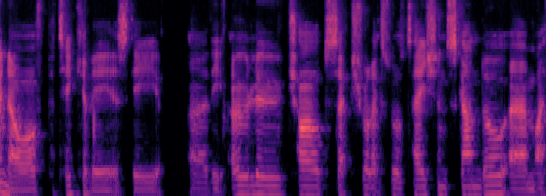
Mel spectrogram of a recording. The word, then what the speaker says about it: Oulu: And I mean, what I know of particularly is the Oulu child sexual exploitation scandal. I think I'm pronouncing the name of the city correctly. I'm not. Yes. Yeah. I live in Oulu.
